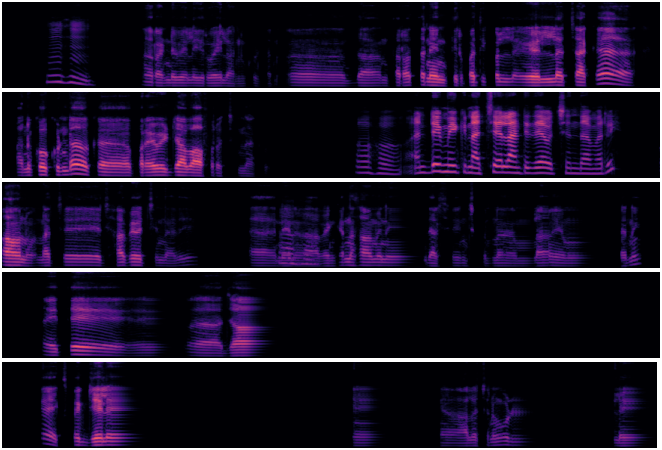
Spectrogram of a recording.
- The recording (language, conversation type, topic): Telugu, podcast, మీరు చేసిన ఒక చిన్న ప్రయత్నం మీకు ఊహించని విజయం తీసుకువచ్చిందా?
- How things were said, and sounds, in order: in English: "ప్రైవేట్ జాబ్"; other background noise; giggle; distorted speech; in English: "ఎక్స్‌పెక్ట్"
